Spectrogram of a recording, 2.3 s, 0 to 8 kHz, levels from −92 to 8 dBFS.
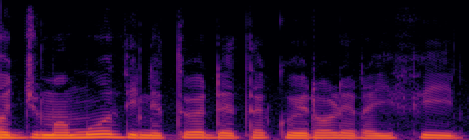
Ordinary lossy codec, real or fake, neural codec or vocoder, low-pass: none; real; none; none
